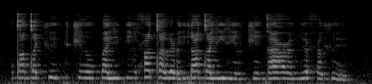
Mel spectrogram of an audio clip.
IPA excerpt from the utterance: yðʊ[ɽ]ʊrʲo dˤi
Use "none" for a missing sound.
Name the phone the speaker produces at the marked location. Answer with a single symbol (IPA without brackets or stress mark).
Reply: ɽ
